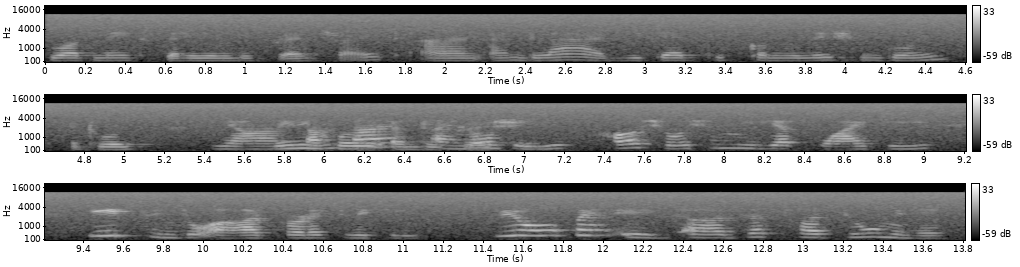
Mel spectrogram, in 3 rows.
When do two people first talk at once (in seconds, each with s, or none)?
5.7 s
